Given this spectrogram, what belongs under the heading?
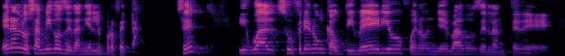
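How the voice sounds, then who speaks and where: A middle-aged man with a Mexican accent preaches a sermon in a loose, conversational way, acting out the people in his story. His voice sits a little high for a man. He keeps asking his listeners short questions as he goes. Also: lively intonation, unhurried. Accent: Mexican Spanish. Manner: casual storytelling, acting out dialogue with asides to the congregation. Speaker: pastor.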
